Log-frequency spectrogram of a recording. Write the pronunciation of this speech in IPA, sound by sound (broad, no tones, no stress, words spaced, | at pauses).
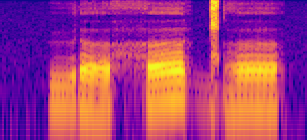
ʉɾɐ hɐ ɡ͡ǁɐ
